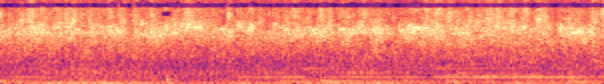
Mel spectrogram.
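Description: A flock of budgerigars chattering and chirping without a break, a dense high twittering. Underneath it runs background music with long held low notes.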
